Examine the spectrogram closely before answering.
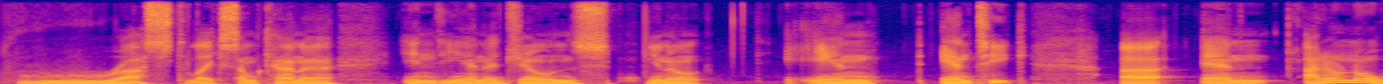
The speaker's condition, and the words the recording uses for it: Stuttering. In person, it's much more difficult to maintain this kind of fluency, but when I'm alone in my studio, like I am now, it's a lot easier.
